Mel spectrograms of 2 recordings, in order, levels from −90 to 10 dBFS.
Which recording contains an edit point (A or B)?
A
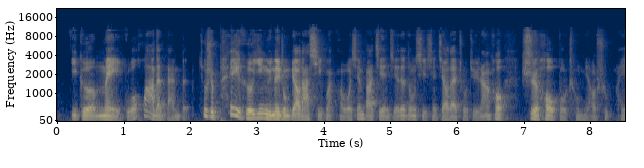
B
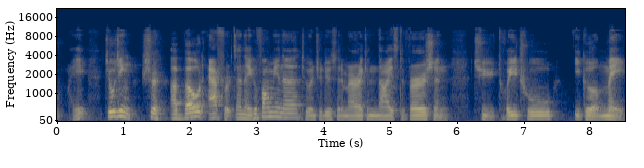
A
